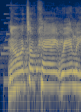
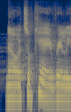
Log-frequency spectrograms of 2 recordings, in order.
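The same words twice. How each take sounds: First: It is said in a put-on cat voice. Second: It is said in the speaker's normal voice.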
